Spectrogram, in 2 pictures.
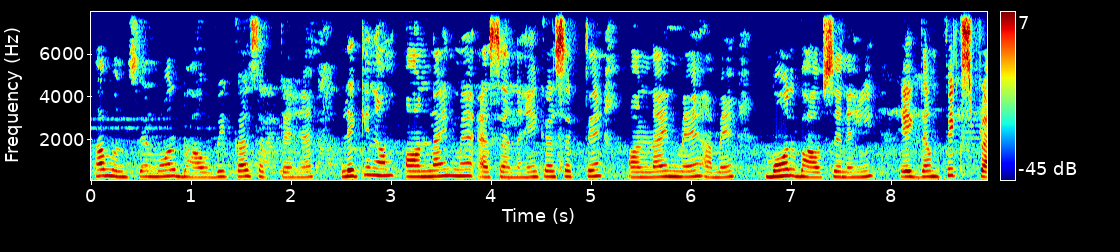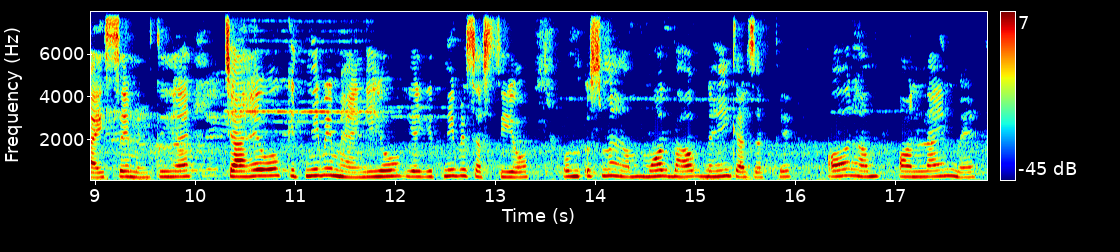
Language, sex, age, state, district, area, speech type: Urdu, female, 18-30, Uttar Pradesh, Gautam Buddha Nagar, rural, spontaneous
